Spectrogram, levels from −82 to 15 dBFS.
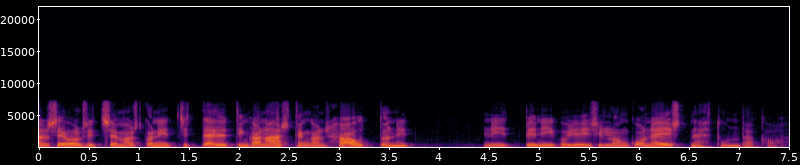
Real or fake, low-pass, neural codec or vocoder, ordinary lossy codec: real; 7.2 kHz; none; none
